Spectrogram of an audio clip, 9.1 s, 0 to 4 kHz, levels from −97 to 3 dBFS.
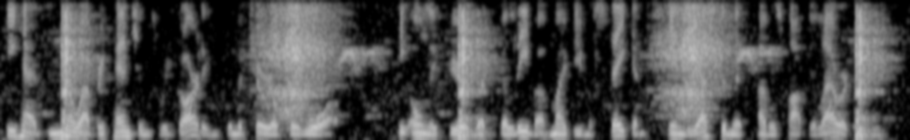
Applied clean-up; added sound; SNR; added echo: classical method Wiener filter.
